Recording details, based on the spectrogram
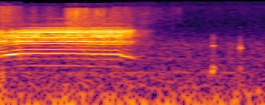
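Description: Bleating baby sheep and goats on a ranch in the video game Ranch Simulator, one long wavering bleat followed by a couple of faint, short calls in the background.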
